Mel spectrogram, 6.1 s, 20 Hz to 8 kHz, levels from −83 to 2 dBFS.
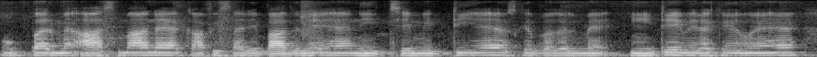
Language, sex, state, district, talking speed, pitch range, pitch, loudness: Hindi, male, Jharkhand, Ranchi, 185 wpm, 110-125 Hz, 120 Hz, -18 LUFS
